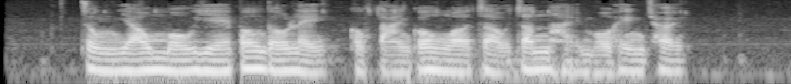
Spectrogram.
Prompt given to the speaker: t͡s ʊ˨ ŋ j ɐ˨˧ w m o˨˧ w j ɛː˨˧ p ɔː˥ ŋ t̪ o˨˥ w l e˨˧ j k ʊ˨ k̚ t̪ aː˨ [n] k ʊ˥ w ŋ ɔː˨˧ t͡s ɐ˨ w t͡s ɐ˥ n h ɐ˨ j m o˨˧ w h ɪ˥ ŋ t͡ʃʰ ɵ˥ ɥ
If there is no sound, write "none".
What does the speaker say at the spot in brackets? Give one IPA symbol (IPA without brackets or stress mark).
n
